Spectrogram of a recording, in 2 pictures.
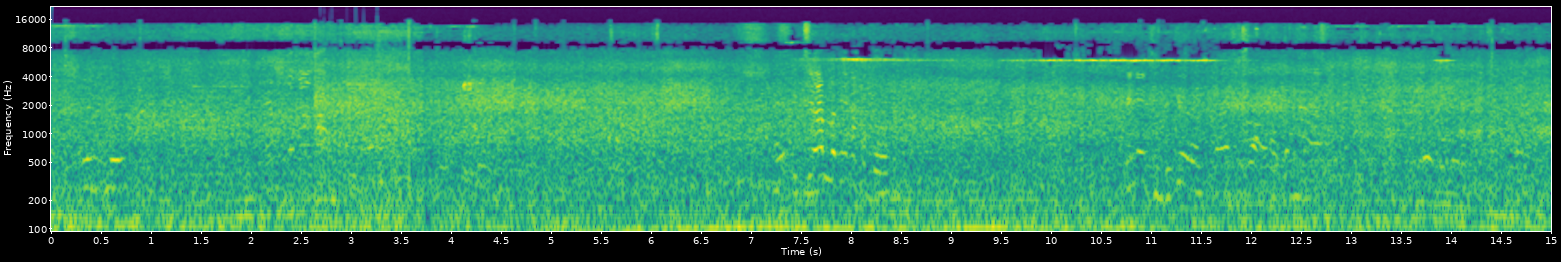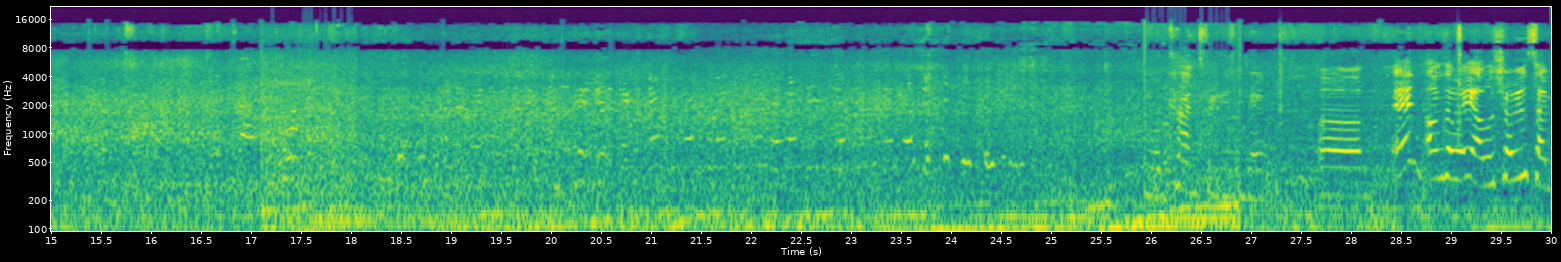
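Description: Steady city street noise: traffic running by with a heavy low rumble, and voices of people talking. A man's voice starts speaking clearly near the end.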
